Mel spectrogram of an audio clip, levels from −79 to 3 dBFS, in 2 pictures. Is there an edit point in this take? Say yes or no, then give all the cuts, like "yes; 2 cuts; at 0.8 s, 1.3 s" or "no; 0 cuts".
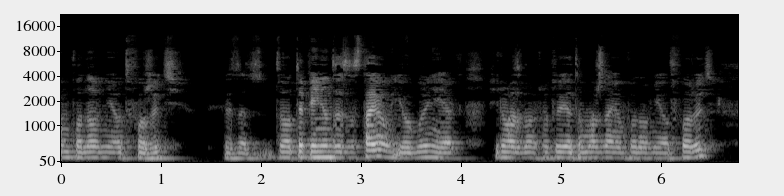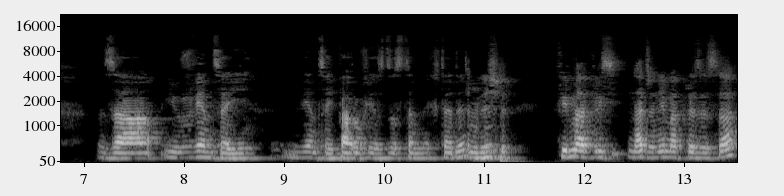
yes; 2 cuts; at 10.8 s, 12.6 s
